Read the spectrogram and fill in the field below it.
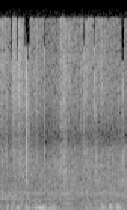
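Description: Pakistani high-flying pigeons coo softly up close, a few low rolling coos in two short bursts separated by a pause, over faint background hiss.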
